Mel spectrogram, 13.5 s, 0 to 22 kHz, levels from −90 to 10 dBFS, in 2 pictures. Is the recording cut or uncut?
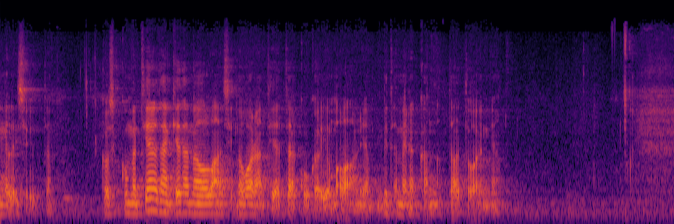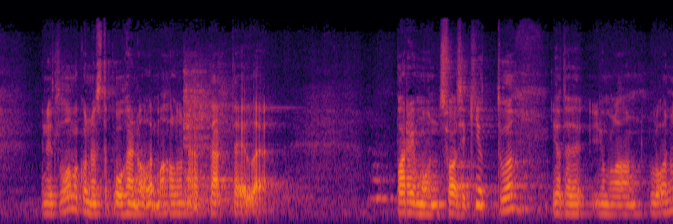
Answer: uncut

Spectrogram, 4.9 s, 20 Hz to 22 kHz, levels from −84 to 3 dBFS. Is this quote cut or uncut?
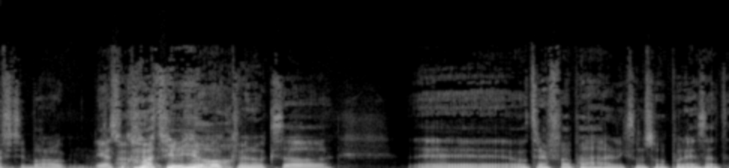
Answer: uncut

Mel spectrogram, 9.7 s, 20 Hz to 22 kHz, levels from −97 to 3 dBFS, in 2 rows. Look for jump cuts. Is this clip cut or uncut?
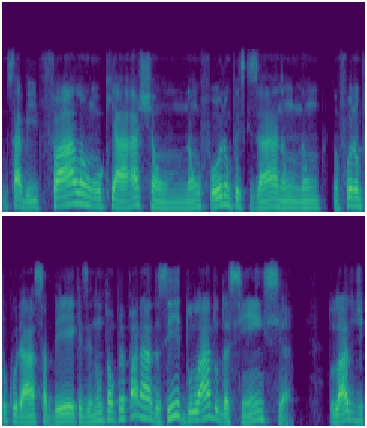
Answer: cut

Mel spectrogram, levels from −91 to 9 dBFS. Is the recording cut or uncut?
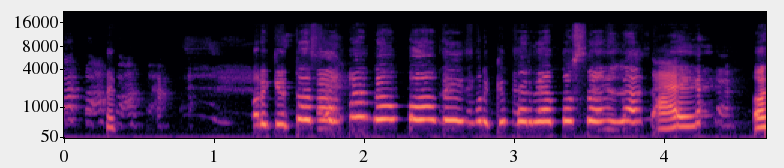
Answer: cut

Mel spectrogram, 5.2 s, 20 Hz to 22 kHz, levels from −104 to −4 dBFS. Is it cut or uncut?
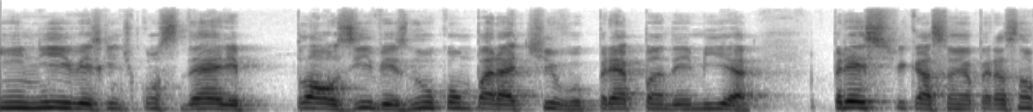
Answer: uncut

